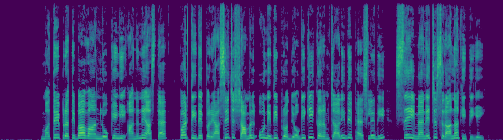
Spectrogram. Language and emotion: Dogri, happy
